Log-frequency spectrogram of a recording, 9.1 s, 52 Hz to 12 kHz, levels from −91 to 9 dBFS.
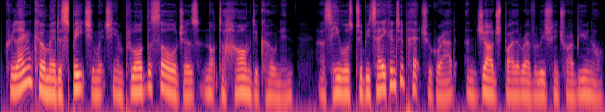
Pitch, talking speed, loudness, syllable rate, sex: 130 Hz, 185 wpm, -20 LUFS, 5.5 syllables/s, male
